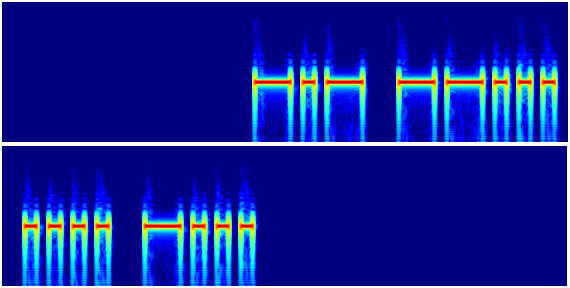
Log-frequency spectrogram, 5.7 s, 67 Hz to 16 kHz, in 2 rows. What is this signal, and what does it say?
Morse code, heard as a keyed tone, about 20 wpm, 700 Hz. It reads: K7HB
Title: Speed Racing - USA 1x2 Call Signs 17wpm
